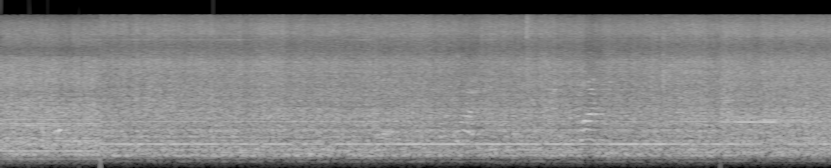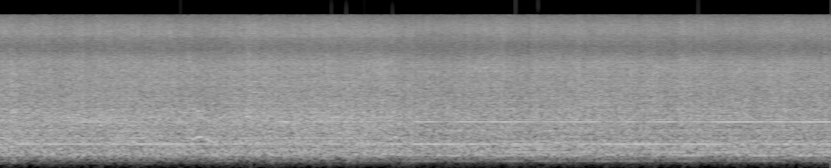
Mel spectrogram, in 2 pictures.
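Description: A machine engine runs with a steady loud drone.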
